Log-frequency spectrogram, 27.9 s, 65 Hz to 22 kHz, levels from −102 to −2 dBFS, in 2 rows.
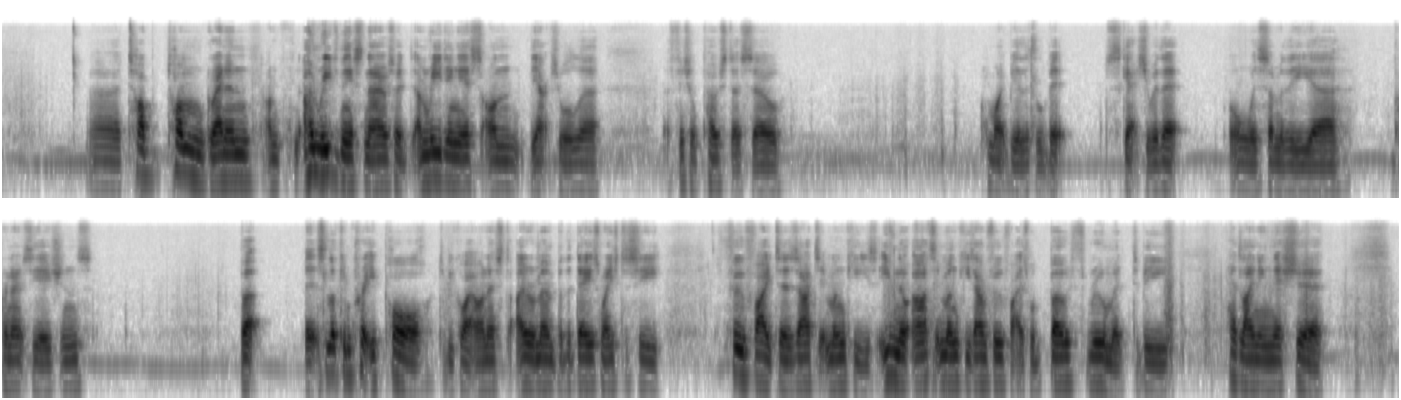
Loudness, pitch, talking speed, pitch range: -23 LUFS, 115 Hz, 155 wpm, 105-170 Hz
